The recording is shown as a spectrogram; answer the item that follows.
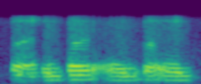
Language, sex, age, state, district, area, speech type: Telugu, male, 18-30, Telangana, Jangaon, rural, conversation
